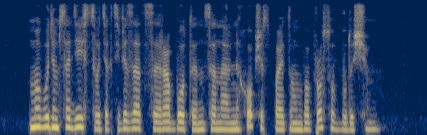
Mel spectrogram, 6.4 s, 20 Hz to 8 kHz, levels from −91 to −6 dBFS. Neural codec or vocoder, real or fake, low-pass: none; real; 7.2 kHz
